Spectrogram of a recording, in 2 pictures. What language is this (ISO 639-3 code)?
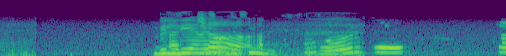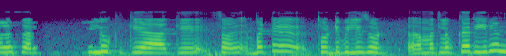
pan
